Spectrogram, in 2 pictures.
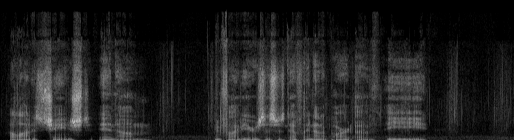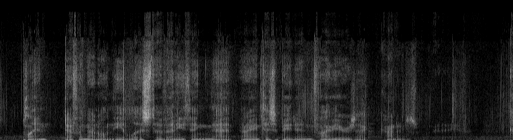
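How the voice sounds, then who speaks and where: In an improvised ASMR roleplay, a man plays an easygoing survivor guiding a friend through a post-apocalyptic wasteland, addressing the listener in halting, casual phrases. His voice is deep, husky and gravelly, with soft edges.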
